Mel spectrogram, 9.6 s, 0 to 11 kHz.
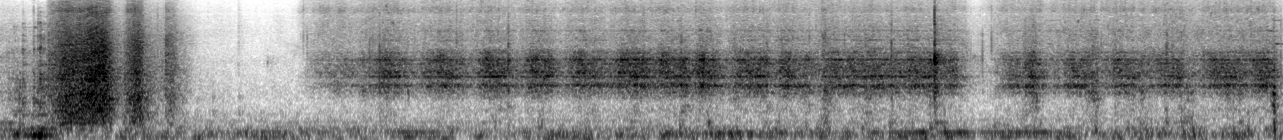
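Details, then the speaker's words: Front wheel bearing removed from a 2009 Subaru Outback that had a loud drone for months, spun by hand: dry, gritty rasping scrape rising and falling, with badly degraded bearing surfaces and rollers. "sounds like a dry bearing to me that's putting it mildly it's worse than just dry the bearing surfaces and rollers have severely degraded"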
